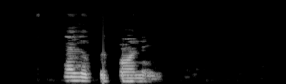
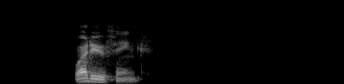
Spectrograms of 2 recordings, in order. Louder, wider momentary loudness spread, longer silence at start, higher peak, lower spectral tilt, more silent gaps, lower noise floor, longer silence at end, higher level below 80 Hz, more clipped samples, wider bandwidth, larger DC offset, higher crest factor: first, -22 LUFS vs -29 LUFS; second, 10 LU vs 16 LU; about the same, 0.65 s vs 0.75 s; first, -6 dBFS vs -12 dBFS; first, -7.5 dB/octave vs -4 dB/octave; neither; second, -78 dBFS vs under -90 dBFS; second, 1.25 s vs 2 s; first, -58 dBFS vs -78 dBFS; neither; first, 11.5 kHz vs 7.6 kHz; neither; about the same, 20 dB vs 24 dB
